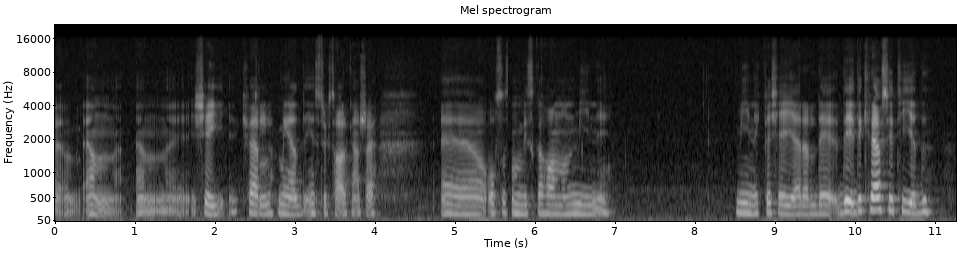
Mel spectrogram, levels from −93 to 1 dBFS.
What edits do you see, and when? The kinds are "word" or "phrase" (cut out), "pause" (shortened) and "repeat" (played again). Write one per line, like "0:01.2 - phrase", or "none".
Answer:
0:05.6 - phrase
0:08.8 - word

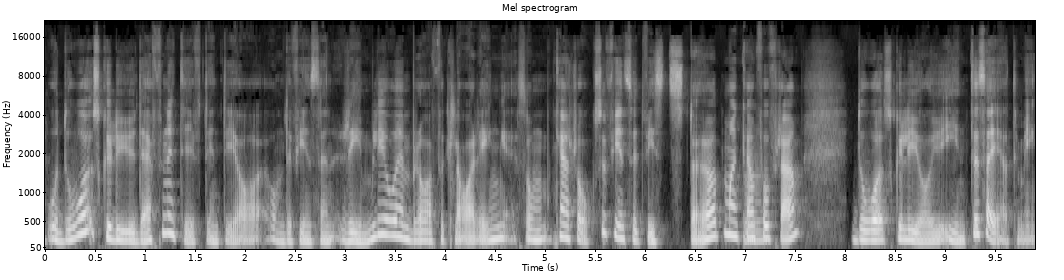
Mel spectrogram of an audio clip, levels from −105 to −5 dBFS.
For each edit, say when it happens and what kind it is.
none

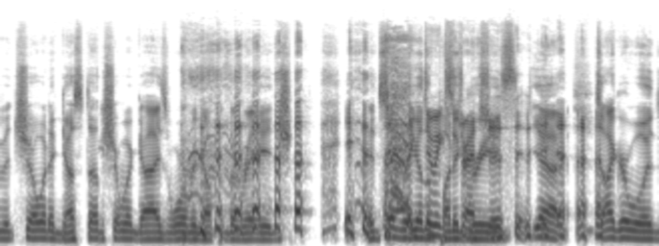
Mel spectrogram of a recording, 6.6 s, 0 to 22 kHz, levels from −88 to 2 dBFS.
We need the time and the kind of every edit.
0:01.0 - word

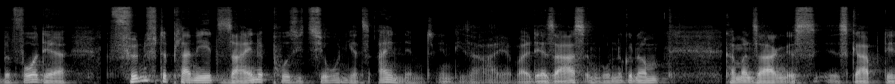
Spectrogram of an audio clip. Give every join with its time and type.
0:01.0 - pause
0:07.2 - pause

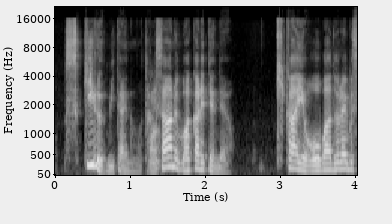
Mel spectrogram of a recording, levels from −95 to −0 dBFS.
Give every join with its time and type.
none

